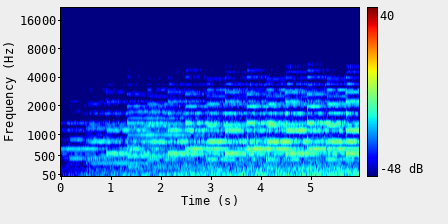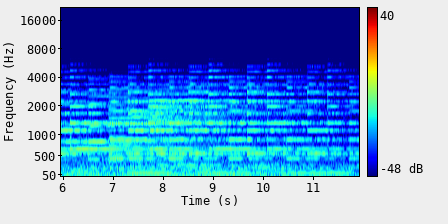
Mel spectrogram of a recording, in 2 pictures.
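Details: Soft ambient keyboard music with sustained chords plays throughout, with no animal sounds present.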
